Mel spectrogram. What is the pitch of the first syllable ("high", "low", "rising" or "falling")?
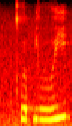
low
